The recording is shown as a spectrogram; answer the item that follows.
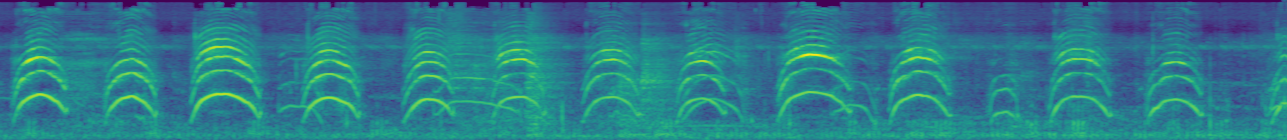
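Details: Several newborn kittens meowing right after birth to a first-time mother cat: a steady run of about thirteen high, arched mews, some overlapping, with a soft sliding whine between calls midway.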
